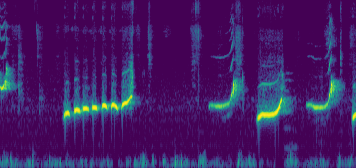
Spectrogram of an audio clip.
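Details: Indian ringneck parrot, a talking bird that mimics words, giving clear whistled phrases: level tones that rise sharply at the end, repeated roughly every second or two, over soft low background noise.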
